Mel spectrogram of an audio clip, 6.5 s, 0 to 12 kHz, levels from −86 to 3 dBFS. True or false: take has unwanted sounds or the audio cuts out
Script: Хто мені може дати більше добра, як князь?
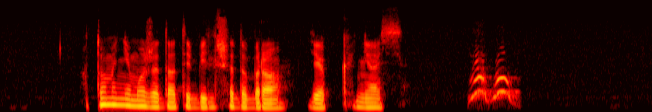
true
